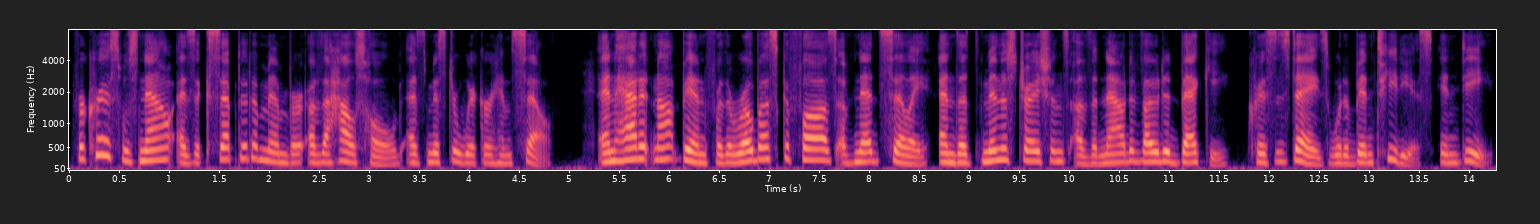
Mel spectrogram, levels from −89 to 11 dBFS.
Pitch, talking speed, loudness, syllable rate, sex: 195 Hz, 175 wpm, -18 LUFS, 4.5 syllables/s, female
